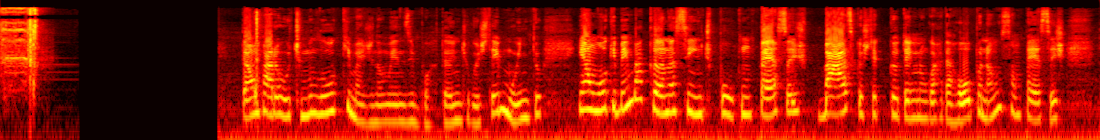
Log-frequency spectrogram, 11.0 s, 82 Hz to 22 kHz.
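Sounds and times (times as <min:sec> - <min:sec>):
camera shutter clicks: 0:00.0 - 0:00.6.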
